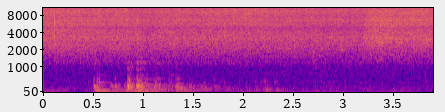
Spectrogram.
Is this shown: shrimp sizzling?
yes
